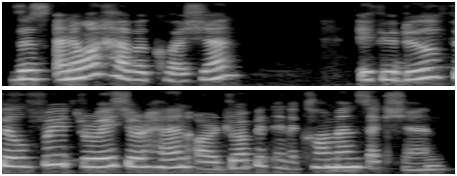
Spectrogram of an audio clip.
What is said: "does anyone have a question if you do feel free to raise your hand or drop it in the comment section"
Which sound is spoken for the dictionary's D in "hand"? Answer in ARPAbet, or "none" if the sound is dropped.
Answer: D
